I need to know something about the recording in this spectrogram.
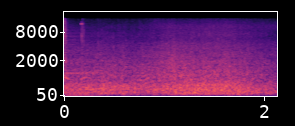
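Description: Ocean surf washing, a steady rush of breaking waves that swells a little and eases slightly near the end.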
